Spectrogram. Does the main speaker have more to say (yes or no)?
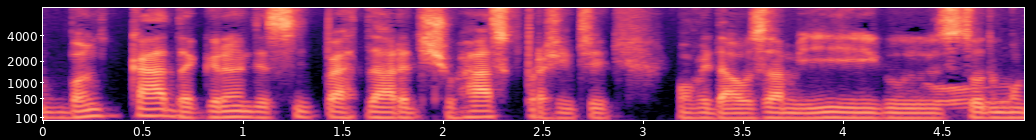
yes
